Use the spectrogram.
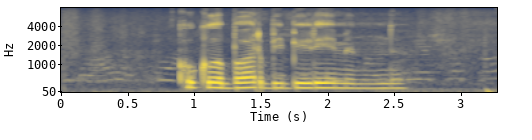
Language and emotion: Russian, neutral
